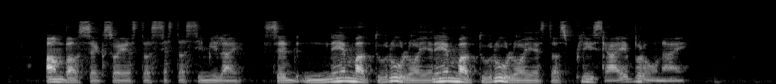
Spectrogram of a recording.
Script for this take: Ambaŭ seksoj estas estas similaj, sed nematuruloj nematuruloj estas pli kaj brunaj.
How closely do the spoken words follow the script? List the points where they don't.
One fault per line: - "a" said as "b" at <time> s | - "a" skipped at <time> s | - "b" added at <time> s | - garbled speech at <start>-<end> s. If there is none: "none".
none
